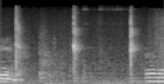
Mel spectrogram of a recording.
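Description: A man's singing voice holding a note that ends shortly in, over finger snaps keeping time: three snaps a little under a second apart.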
